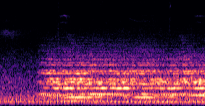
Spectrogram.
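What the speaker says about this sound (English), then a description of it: "train going by" A train rolls past with a sustained horn blast. The tonal blare starts about half a second in and holds steady at a moderate distance, with no voices over it.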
